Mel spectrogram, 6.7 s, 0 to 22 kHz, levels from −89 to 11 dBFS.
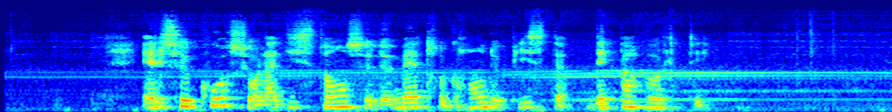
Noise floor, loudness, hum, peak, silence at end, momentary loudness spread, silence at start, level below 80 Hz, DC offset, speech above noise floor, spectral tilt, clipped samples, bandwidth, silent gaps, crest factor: -56 dBFS; -24 LUFS; none; -6 dBFS; 0.55 s; 16 LU; 0.8 s; -60 dBFS; under 0.1%; 32 dB; -5 dB/octave; under 0.1%; 13.5 kHz; none; 20 dB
